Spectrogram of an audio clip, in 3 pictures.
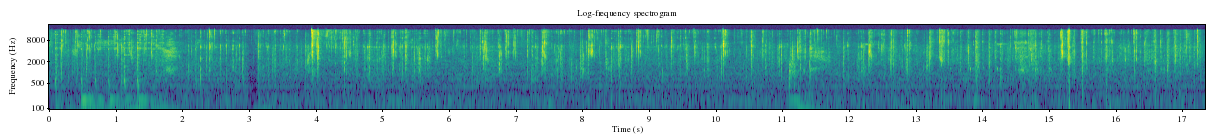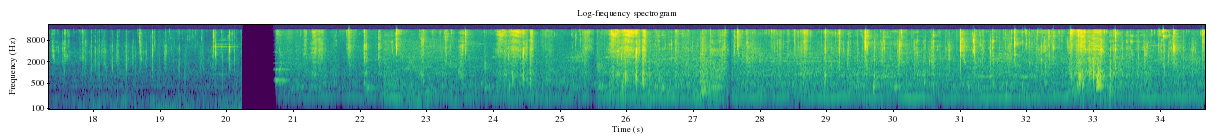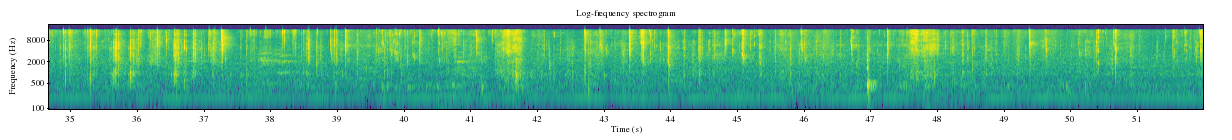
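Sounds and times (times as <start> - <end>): steady low hum: 0.0 - 20.2
wet chewing and lip smacking: 0.0 - 20.2, 21.2 - 51.9.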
